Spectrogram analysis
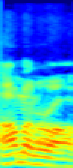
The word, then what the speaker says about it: Amon-Ra: Amon-Ra, fool.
